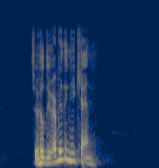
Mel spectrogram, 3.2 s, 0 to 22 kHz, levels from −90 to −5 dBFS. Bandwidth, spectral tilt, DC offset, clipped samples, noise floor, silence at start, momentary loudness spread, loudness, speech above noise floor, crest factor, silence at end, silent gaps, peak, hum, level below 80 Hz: 12 kHz; -6.5 dB/octave; under 0.1%; under 0.1%; under -90 dBFS; 0.65 s; 17 LU; -32 LUFS; over 58 dB; 18 dB; 1.3 s; none; -16 dBFS; none; -72 dBFS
